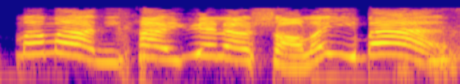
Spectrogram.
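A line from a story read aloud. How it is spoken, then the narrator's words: Child shouting. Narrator (Chinese): 一个孩子喊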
